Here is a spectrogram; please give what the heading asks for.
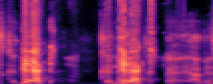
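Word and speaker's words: Knecht: And then also Dalton, like how you say his name, I've been saying Necht. It's Connect.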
